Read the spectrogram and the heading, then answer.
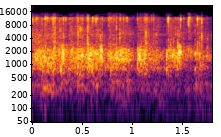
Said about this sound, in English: You can clap on that one. Yeah. Because I have no interest in the church of man. I have interest in the church of Jesus Christ. You can clap for that one too.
